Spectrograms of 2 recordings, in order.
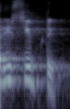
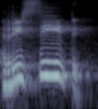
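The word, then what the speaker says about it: receipt: बहुत आसान चीज है, रिसिप्ट। भाई ये रिसिप्ट बिल्कुल भी नहीं है, ये है रिसीट। पी क्या है यहाँ पे, साइलेंट।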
